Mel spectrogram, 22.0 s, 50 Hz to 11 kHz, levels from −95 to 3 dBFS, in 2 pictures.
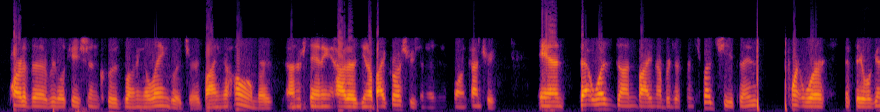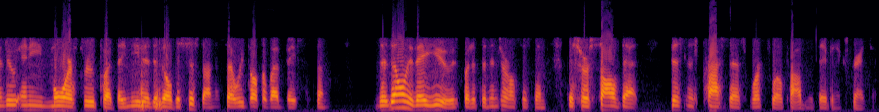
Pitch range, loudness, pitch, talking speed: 110-125 Hz, -28 LUFS, 115 Hz, 220 wpm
